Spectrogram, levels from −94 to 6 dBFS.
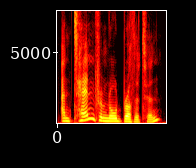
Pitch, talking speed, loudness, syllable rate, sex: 210 Hz, 185 wpm, -17 LUFS, 4.7 syllables/s, female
